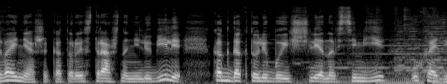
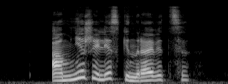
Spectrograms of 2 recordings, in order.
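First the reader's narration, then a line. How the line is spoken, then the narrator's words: Calm. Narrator (Russian): спокойно отвечала Вера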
